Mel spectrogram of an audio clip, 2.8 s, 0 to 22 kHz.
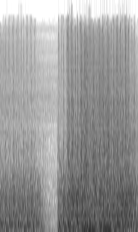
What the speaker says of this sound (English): Pesadella unloads his M4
